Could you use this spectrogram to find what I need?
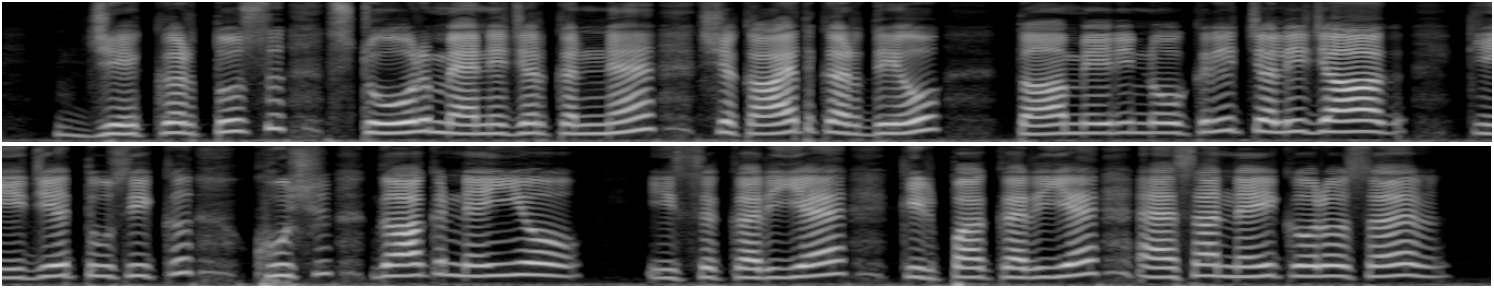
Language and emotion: Dogri, fearful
